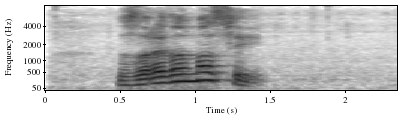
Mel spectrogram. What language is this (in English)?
Kabyle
